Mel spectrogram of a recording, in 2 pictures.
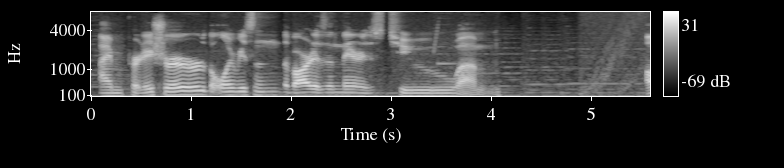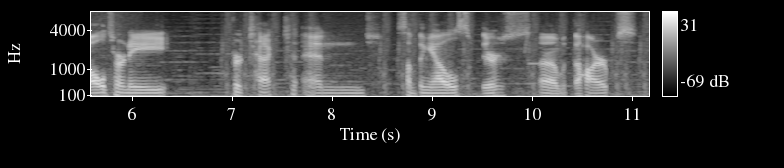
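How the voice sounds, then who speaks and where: A man gives casual commentary while playing a video game, stopping often for ums and uhs as he thinks aloud. His voice is fairly low but bright and forceful. Soft game music plays behind him. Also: slow. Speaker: let's play host.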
